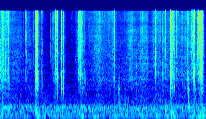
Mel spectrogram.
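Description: Fingertips and long nails scratch along the bound body of a broomcorn straw whisk broom with red-stitched dry straw bristles, lying on a wooden table. The result is a quiet run of short, dry, bright scratches and crinkly rasps, with brief louder strokes and almost no low end.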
